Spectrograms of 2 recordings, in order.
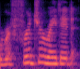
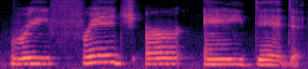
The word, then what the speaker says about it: refrigerated: Refrigerated. Refrigerated. That final t is going to sound like a d in American English because it's surrounded by vowels.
